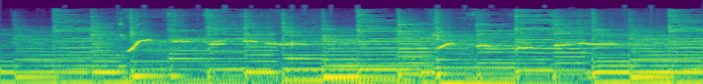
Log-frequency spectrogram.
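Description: A bright whistled melody rises and glides over a full pop backing track with steady beat and layered instruments, loud and up front, repeating its sliding phrase twice.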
